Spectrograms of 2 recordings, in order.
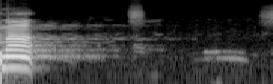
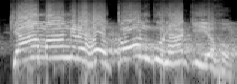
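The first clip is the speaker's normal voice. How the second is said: urgent questioning; 8 semitones higher, 4 dB louder than usual. Acted. Holy man questions crying youth.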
